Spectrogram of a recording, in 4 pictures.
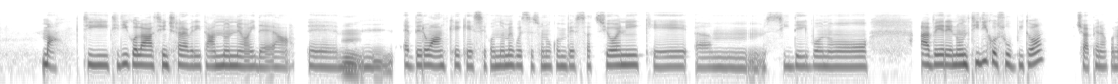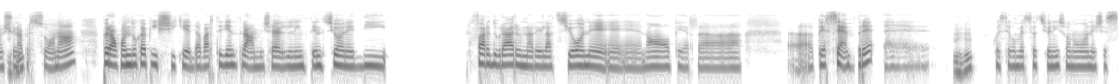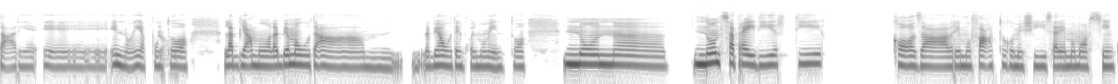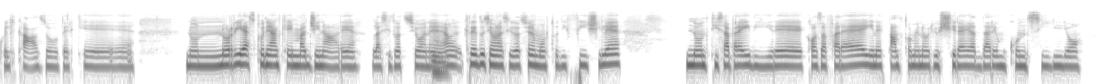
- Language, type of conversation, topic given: Italian, podcast, Come scegliere se avere figli oppure no?
- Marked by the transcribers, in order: tapping; "cioè" said as "ceh"; other background noise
